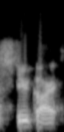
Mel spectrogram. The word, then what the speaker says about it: Stuttgart: You went to Italy during the off season to race the, help me pronounce this. Is this Stuttgart SX? – Yes. Okay. Yes, Stuttgart.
